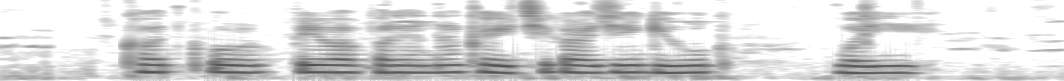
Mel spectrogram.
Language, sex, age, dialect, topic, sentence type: Marathi, female, 25-30, Southern Konkan, agriculture, question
